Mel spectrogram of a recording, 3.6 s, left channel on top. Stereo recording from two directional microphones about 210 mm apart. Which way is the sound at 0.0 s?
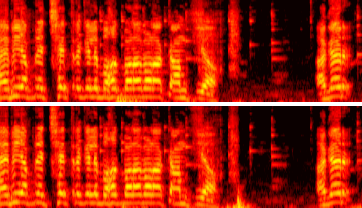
15° right (ahead or behind).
